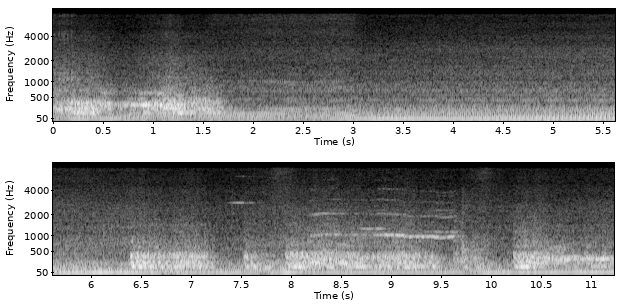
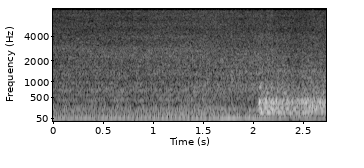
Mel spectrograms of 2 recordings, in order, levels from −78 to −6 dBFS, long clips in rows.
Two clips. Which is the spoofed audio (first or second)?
second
